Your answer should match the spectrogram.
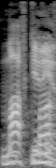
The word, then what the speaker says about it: Moff Gideon: Versus, I think you'll find out like Goff, um, Goff Midian, um, am I saying that right? Moff Gideon. Moff sorry, Gideon.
